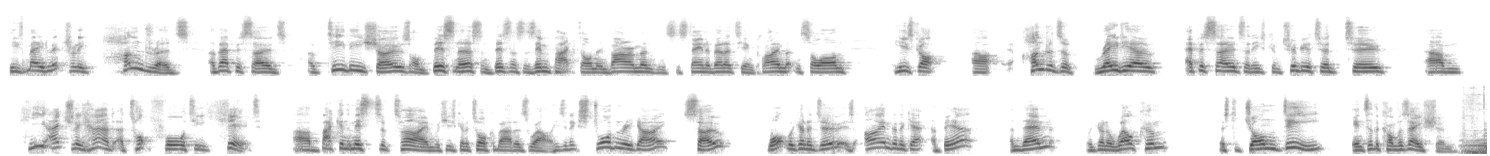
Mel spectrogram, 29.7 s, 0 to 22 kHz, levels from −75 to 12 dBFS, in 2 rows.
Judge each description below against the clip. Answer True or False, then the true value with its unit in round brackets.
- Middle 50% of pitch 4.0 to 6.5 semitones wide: True (5.2 semitones)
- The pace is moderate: True (175 wpm)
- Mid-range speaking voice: True (175 Hz)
